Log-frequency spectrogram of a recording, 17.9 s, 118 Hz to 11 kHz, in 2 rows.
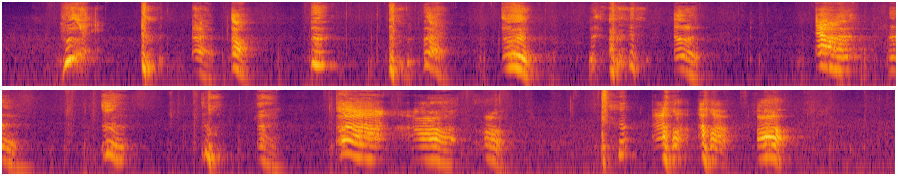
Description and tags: man being hit ouch painful yelling beatdown 1
beatdown, grunt, pain, hit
